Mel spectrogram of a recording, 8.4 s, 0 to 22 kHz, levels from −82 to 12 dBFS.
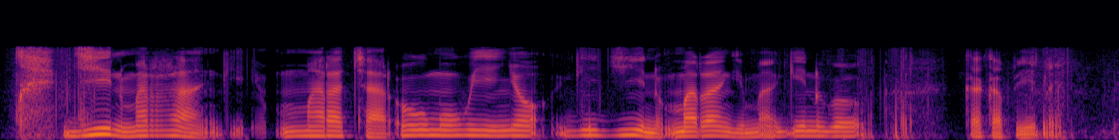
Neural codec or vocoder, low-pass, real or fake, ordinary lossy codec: none; 5.4 kHz; real; none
